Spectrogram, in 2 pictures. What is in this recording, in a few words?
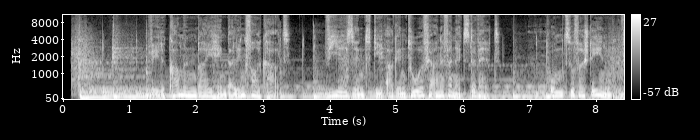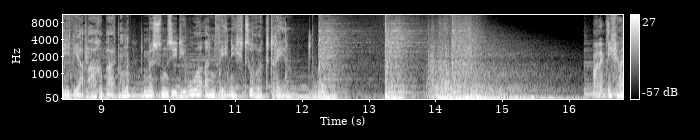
corporate sampler German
